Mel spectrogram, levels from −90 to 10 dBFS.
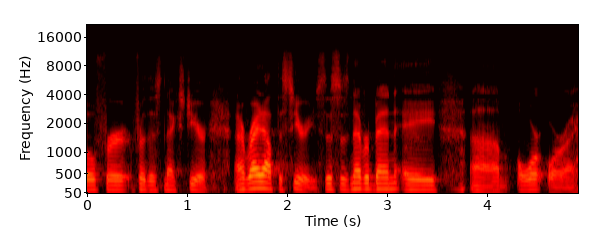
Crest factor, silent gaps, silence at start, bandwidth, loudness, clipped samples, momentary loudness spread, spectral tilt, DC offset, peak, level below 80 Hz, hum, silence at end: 20 dB; none; 0 s; 12.5 kHz; -43 LUFS; under 0.1%; 12 LU; -6.5 dB/octave; under 0.1%; -22 dBFS; -86 dBFS; none; 0 s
